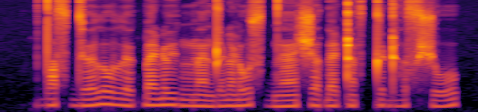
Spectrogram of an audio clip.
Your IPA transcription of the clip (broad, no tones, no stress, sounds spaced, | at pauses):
dˤ u s d ʏ l u l ʏ k͡p ɛ ɳ y ŋ͡m ɛ̃ d ə ɳ ə̃ ɽ u s d ɛ̃ ʃ ə ɗ ɛ ʈ ə̃ s t ʏ ɖʱ ə s ʃ u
